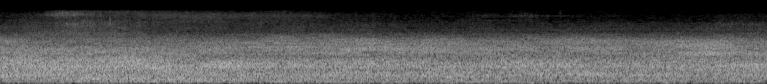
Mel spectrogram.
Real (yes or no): yes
